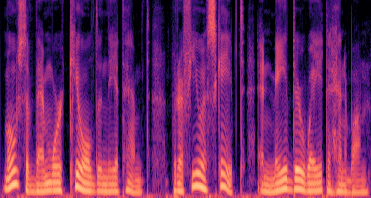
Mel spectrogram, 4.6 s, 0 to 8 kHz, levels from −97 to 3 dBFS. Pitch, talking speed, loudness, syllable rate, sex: 120 Hz, 235 wpm, -17 LUFS, 6.1 syllables/s, male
